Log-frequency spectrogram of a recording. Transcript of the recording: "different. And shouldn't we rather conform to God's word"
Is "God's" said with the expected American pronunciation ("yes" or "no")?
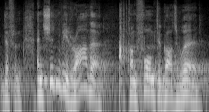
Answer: yes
